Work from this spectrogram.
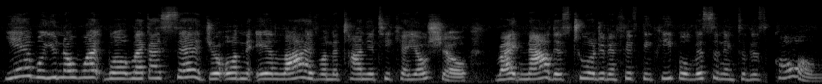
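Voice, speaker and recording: A woman's voice: sits high, moderate pace, few pauses, a bit bright, slight background noise. A woman from New York City with a New York accent, hosting a live coaching call and pressing a caller with firm questions. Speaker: radio show host and relationship coach.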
